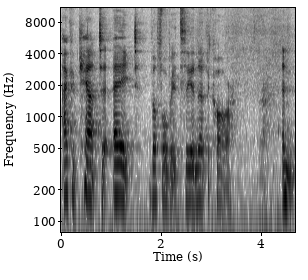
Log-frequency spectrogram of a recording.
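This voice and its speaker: Heard with audible room echo, this Southern US accent comes at a fairly slow pace. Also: woman. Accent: Southern US (Georgia). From US South, Georgia (Acworth). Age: 70s. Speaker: retiree interviewed for local oral history. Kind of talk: oral history interview.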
